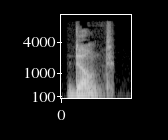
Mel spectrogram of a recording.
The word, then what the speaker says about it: don't: I don't understand. Ponga atención a la pronunciación. Note que el sonido final de don't casi desaparece y se junta a la palabra siguiente.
